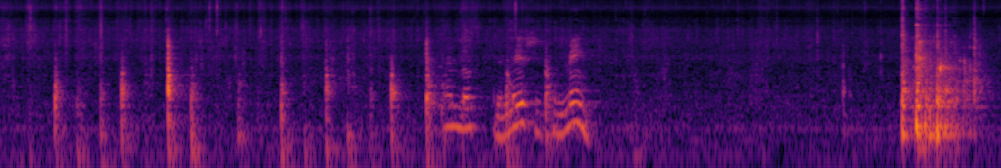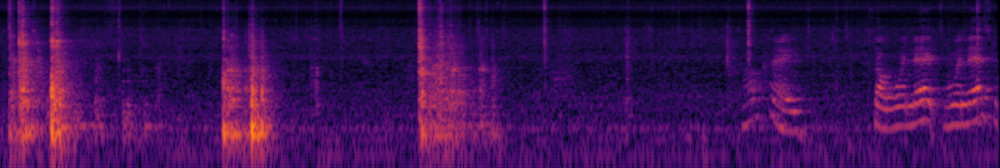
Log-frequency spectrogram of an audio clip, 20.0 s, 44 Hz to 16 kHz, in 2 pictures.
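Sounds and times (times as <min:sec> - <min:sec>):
spoon scraping a skillet: 0:00.0 - 0:11.5
food sizzling faintly: 0:00.0 - 0:20.0.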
